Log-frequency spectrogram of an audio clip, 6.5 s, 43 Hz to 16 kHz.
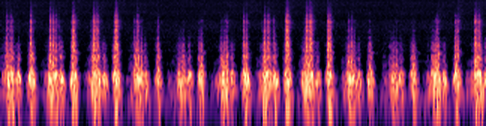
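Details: Heart sounds recorded at the pulmonic position (P) in a stress test of lying, sitting, standing, then lying (72, 96, 108, 72 bpm): very quiet supine, loud sitting, regular at about 105 a minute, with a split S2; split second heart sound.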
